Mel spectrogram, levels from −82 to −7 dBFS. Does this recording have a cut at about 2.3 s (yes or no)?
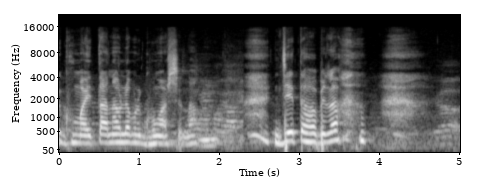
yes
